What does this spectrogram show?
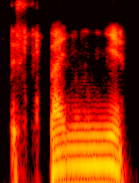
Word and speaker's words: Espagne: La seule remarque ici, attention, GN toujours, on va prononcer comme un ñ. N'est-ce pas? Espagne.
